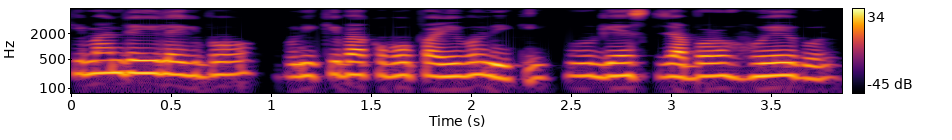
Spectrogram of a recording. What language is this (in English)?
Assamese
